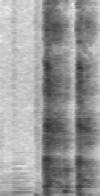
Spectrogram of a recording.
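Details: Two sharp, harsh coughs from an adult in quick succession, with a brief faint sound just before them; cough.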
